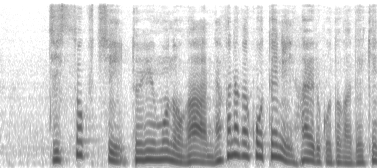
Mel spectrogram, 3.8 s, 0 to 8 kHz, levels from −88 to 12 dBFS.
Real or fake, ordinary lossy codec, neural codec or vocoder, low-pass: fake; none; vocoder, 44.1 kHz, 128 mel bands, Pupu-Vocoder; 7.2 kHz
